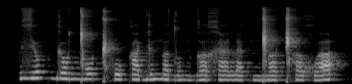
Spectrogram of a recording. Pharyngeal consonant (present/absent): absent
